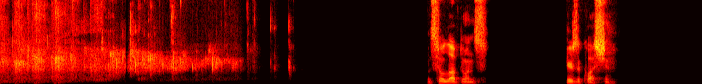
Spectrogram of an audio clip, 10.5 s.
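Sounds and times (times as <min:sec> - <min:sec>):
crowd clapping: 0:00.0 - 0:03.8
speech: 0:06.4 - 0:07.4, 0:08.5 - 0:09.3.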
